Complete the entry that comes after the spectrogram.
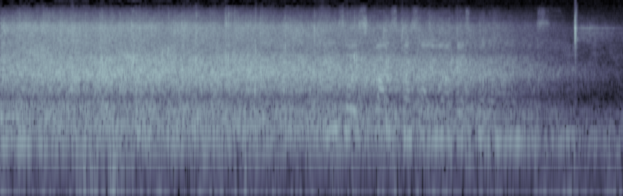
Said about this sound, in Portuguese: Então, dê uma salva de palmas para o pastor.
